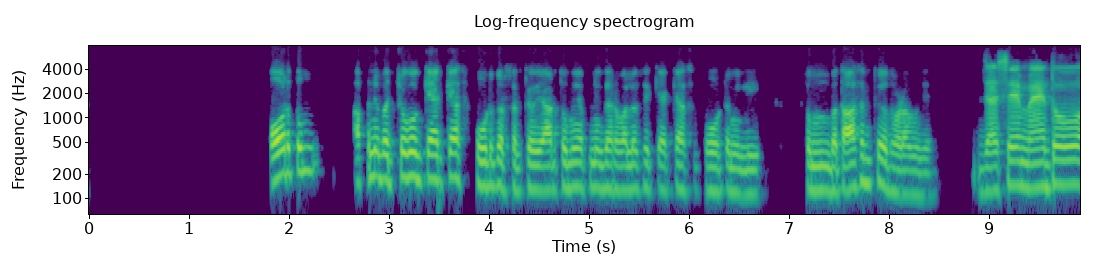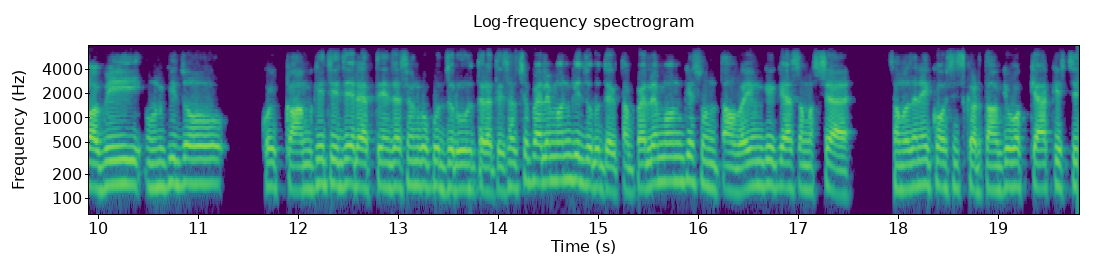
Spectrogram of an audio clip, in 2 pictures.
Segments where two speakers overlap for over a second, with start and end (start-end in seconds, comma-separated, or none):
none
